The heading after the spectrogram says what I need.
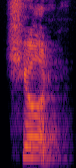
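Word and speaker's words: sure: ఎస్ ఎప్పుడైనా యూతో follow అయినప్పుడు shoe లాగా వస్తుంది ఆ సౌండ్. Example ష్యూర్.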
